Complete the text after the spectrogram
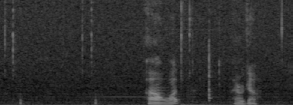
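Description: A lever clicks.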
